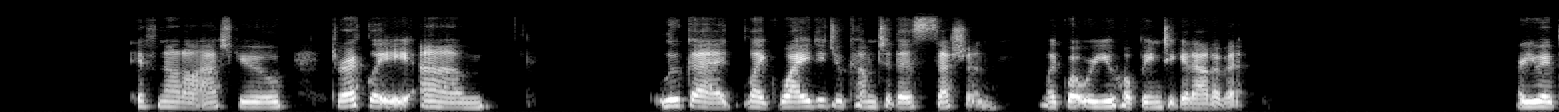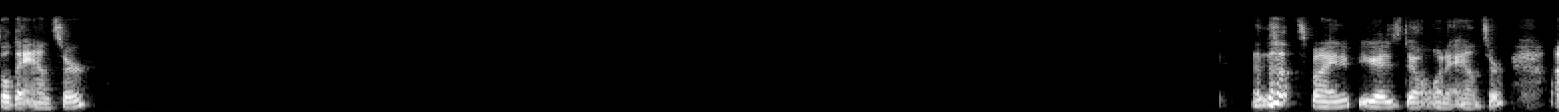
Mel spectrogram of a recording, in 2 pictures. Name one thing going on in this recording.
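A middle-aged woman speaks with animation into a close microphone, in bursts with long pauses.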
